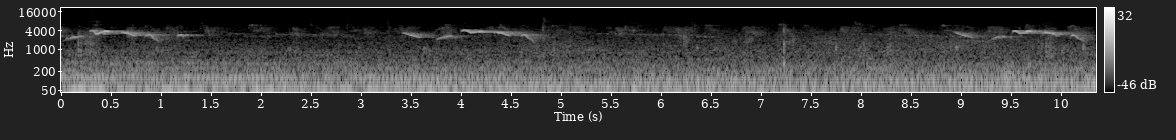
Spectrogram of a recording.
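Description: A songbird singing a short phrase of quick whistled notes that slide up and down, repeated three times about four to five seconds apart, over a steady low background rumble.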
